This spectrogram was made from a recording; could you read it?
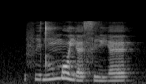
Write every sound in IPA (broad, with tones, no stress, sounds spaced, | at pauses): f i˧ d ũ˦ m ɔ˦˨ j ɛ˨ s i˨ j ɛ˧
